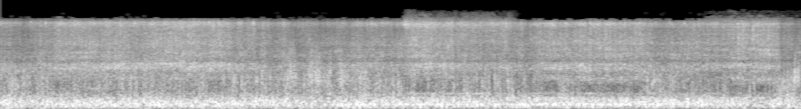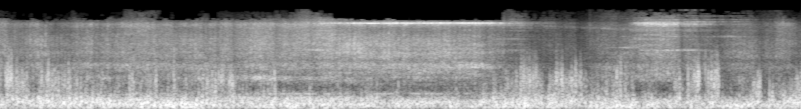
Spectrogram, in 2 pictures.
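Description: Freight train of flatcars and container wagons rolling past on the rails, a loud steady noise with the diesel locomotive's engine drone, mixed with wind on the microphone. Scattered knocks from the wagons come in toward the end.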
